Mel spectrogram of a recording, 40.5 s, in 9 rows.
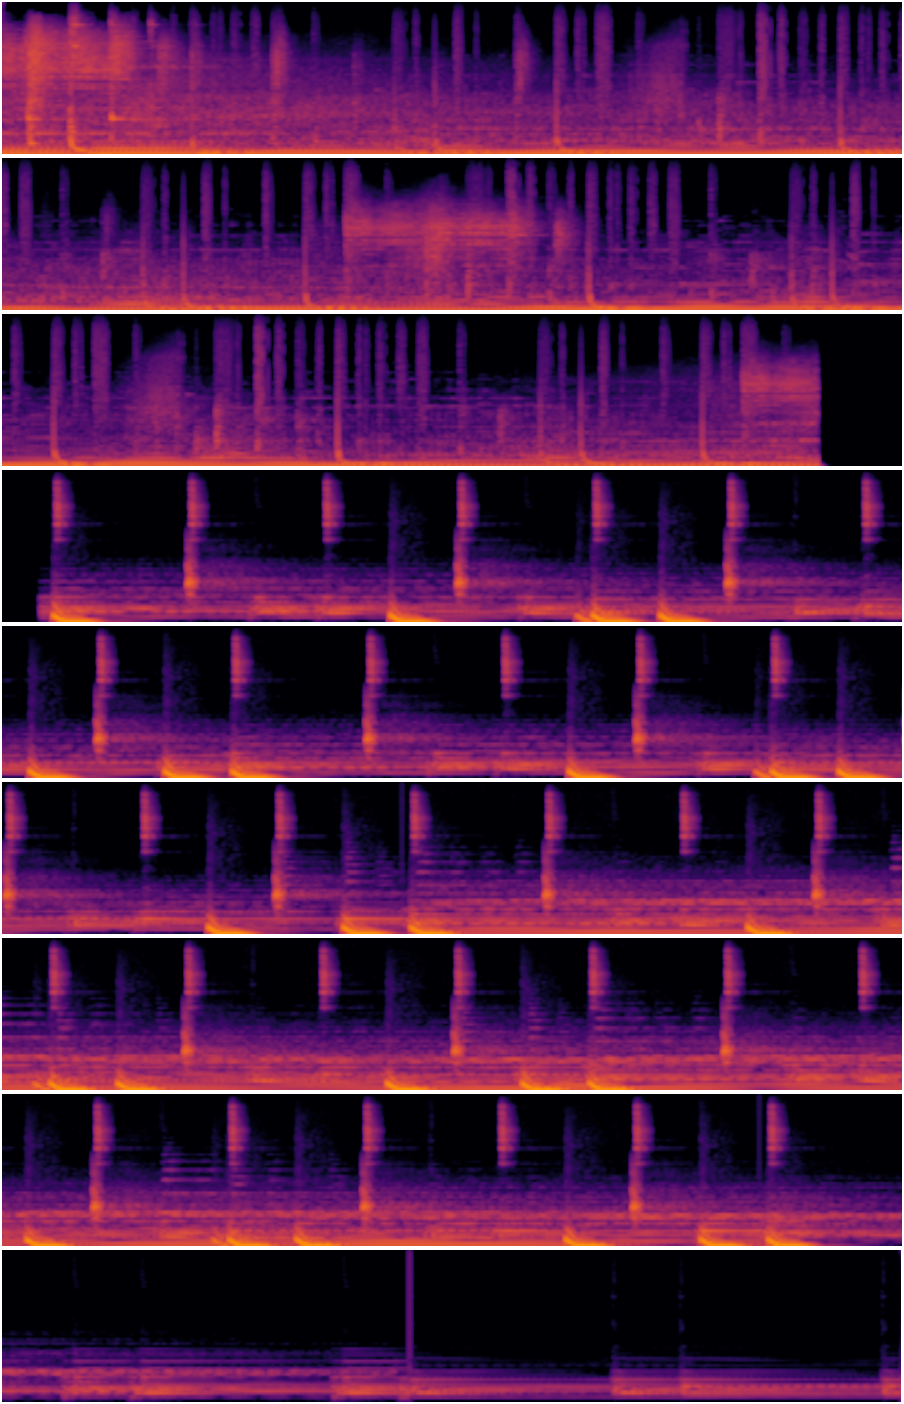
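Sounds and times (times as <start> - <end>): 
music beat: 0.0 - 9.7, 13.7 - 35.7.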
